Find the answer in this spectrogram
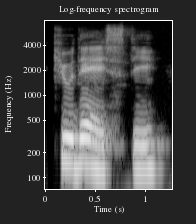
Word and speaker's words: chiudesti: So if you notice, I've written a double K sound for cchiudesti, cchiudesti. Okay?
